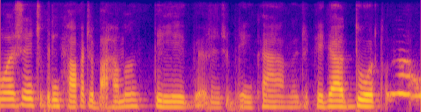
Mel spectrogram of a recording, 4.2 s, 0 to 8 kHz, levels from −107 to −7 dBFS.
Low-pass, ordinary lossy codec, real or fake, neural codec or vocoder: 7.2 kHz; Opus, 32 kbps; fake; codec, 16 kHz in and 24 kHz out, 1.1 kbps, FireRedTTS-2 codec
